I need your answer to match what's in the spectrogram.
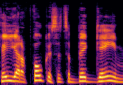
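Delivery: ordinary delivery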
